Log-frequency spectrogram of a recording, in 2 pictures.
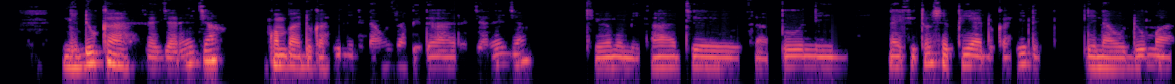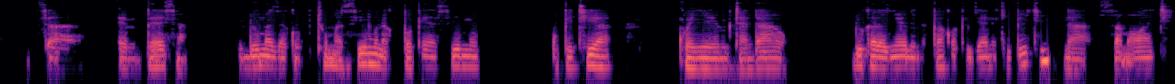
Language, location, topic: Swahili, Kisumu, finance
